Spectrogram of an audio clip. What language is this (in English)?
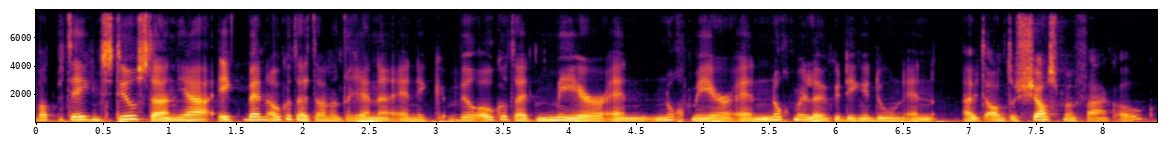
Dutch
